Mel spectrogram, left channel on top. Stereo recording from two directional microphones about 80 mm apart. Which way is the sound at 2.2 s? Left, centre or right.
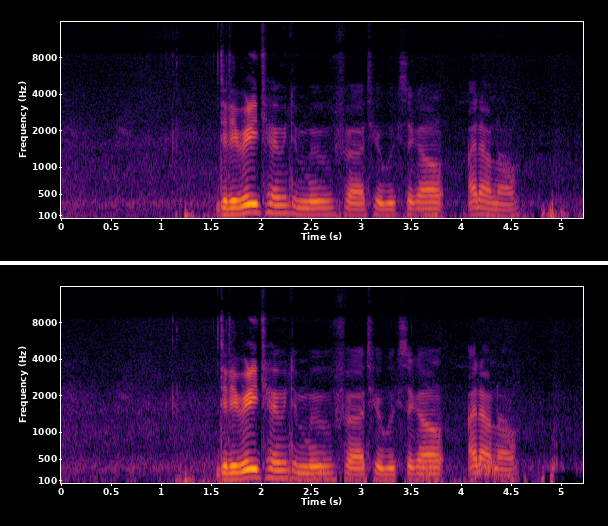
Left.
